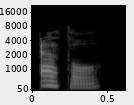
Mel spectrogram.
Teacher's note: the stress on the second syllable instead of the first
